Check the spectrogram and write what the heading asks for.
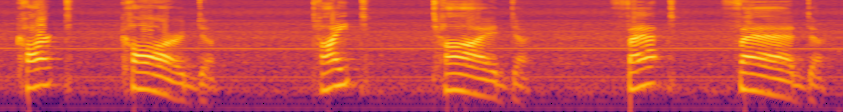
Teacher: when the t's at the end of the word because the t is a voiceless consonant the vowel which precedes it should be shorter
